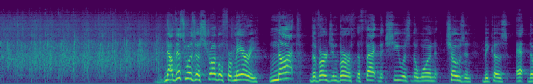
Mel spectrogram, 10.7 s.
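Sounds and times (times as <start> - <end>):
audience hand clapping: 0.0 - 3.9
speech: 3.2 - 10.6.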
